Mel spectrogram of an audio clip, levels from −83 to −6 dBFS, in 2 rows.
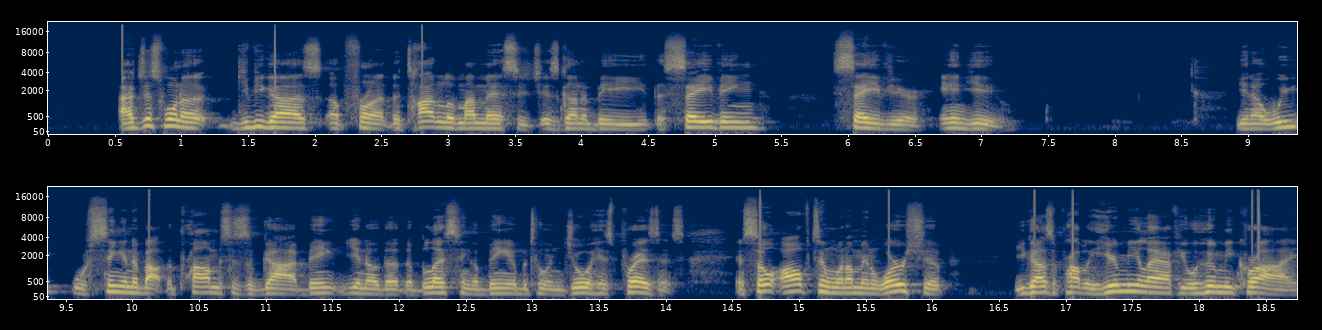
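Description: Integer overflow in this speech clip: loud peaks that only just reach full scale wrap to the opposite sign instead of being limited, so each one flips across the whole range as a violent crack, far sharper than clipping. Cracks land at 0.55 s, before "just want to give", and at 1.70, 2.80, 10.12, 14.70 and 15.67 s, with longer bursts from 16.76 to 17.05 s and from 18.40 to 18.44 s.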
